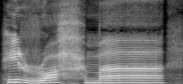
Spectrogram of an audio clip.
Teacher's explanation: الرحمن، ماں کو کھینچیں گے 2 سیکنڈ کے لیے کیونکہ اس کے اوپر کھڑی زبر ہے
